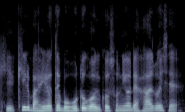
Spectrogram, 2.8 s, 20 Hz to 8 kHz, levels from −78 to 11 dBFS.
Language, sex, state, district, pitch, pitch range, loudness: Assamese, male, Assam, Kamrup Metropolitan, 150 Hz, 140-165 Hz, -16 LUFS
